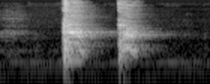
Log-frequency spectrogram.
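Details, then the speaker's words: Adult who reports coughing often lately gives two short, sharp cough bursts in quick succession over a low steady background hum; cough. "If I cough at any point, I'll try to grab it on video just to show you how much and how I cough, how often, just to give you a perspective of how bad this is."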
